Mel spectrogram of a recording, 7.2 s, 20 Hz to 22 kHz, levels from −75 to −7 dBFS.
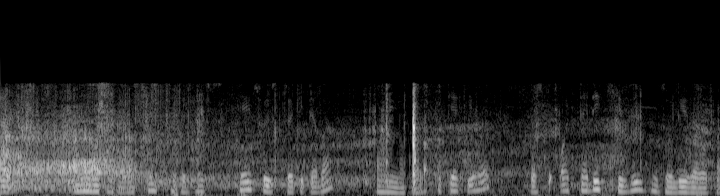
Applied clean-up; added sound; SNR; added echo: none; Skateboard; -2 dB; none.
